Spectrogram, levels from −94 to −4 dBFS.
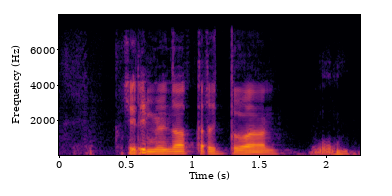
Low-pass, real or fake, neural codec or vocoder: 7.2 kHz; fake; codec, 16 kHz, 1 kbps, FunCodec, trained on Chinese and English, 50 frames a second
